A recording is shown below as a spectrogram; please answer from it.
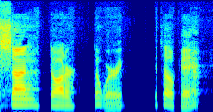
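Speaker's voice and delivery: gentle, soft, comforting, reassuring, soothing voice. Speaker imagines Jesus calming someone who worries, imitating a soft, comforting voice. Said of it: "his comforting, soft voice saying".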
